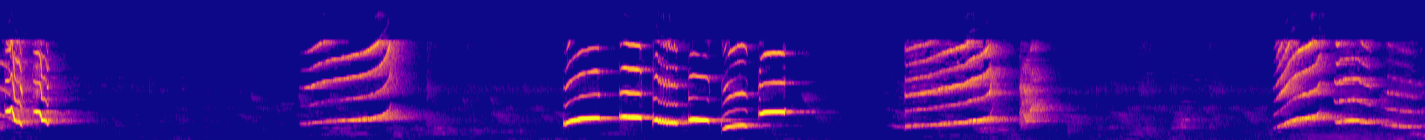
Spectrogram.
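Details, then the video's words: Vigorous kacer (Oriental magpie-robin) song for a lure master: separate upslurred whistles spaced by pauses, with one burst of six quick loud notes, each phrase high and clear over silence. "Suara burung Kacer gacor masteran pancingan suara burung kacer"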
